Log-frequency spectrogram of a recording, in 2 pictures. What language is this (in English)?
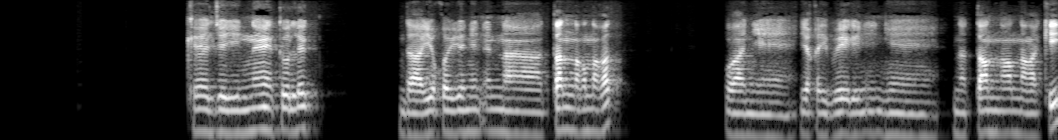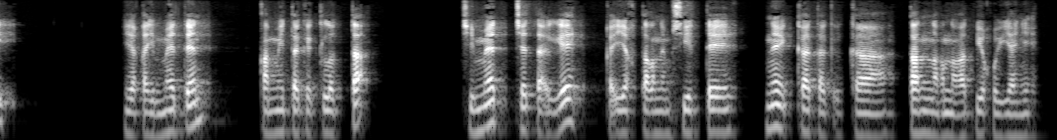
Toba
